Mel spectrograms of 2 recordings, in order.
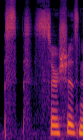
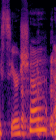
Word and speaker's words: Saoirse: Well, first I have to compliment you because you pronounce Saoirse's name right. You say Saoirse, and that's actually the Irish way to say it.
